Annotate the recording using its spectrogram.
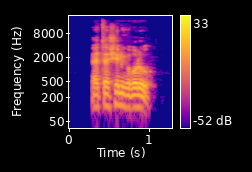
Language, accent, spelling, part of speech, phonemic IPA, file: French, France, attacher le grelot, verb, /a.ta.ʃe lə ɡʁə.lo/, LL-Q150 (fra)-attacher le grelot.wav
- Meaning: to bell the cat, to take one for the team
